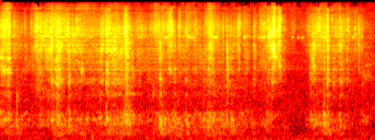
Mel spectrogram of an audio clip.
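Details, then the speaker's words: Jeep Wrangler YJ, alternator turned by hand during belt-drive check: irregular tinny clacking and rattling from the worn alternator bearing; alternator failed, replaced along with idler pulley. "Oh alternator and you got this bearing going up they add those together and that's bad but definitely the alternators toast you can hear it clacking"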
